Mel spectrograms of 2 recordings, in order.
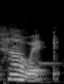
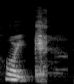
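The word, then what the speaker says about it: Hawick: Now, some people pronounce it Howick, but a quick Google has taught me that people from Hoyk tend to call it Hoyk.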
